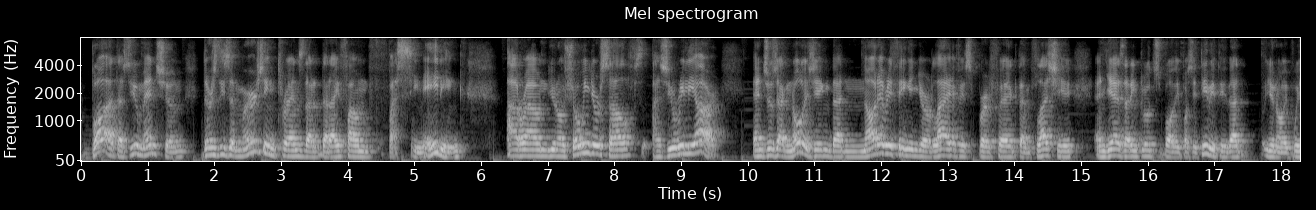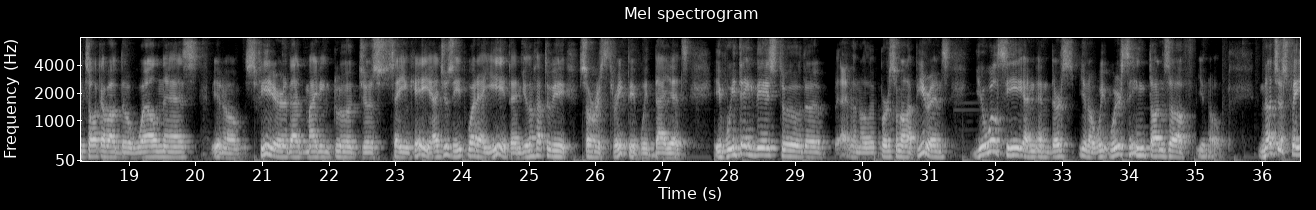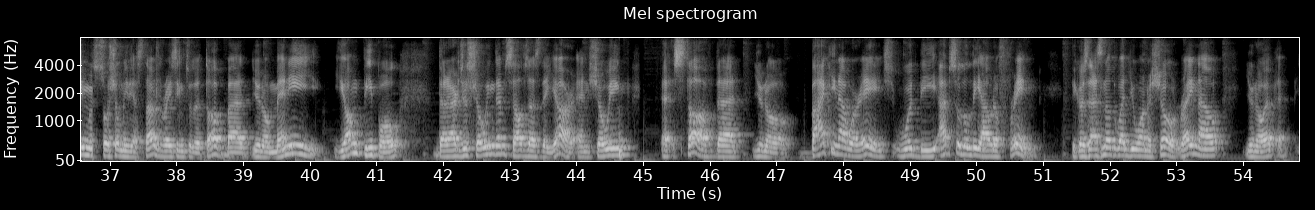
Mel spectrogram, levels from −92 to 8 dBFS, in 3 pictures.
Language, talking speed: English, 170 wpm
